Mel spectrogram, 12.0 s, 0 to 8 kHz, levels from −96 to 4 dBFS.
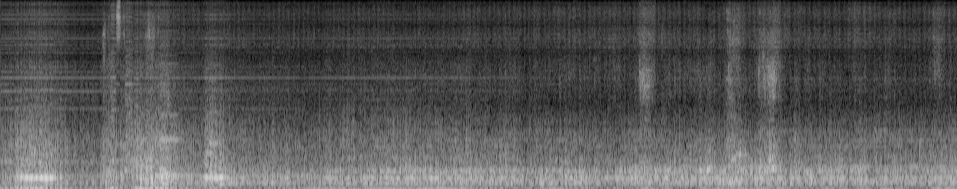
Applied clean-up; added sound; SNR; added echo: neural separator model SepFormer DNS4.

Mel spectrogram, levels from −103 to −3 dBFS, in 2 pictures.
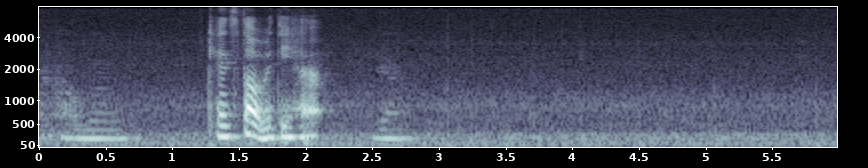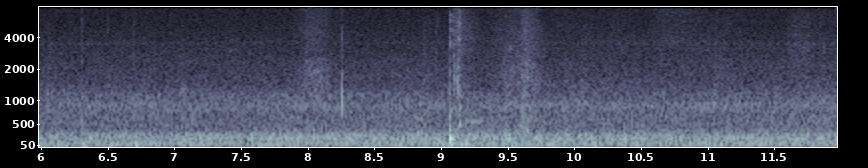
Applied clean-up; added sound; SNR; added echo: none; none; none; none.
